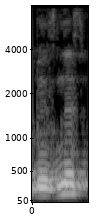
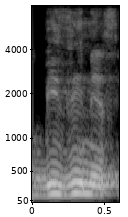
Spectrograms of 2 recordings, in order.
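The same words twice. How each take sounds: First: Said in the usual way. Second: बिजीनेस said in three syllables, bi-zee-ness; business as busy-ness. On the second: Shown as a demonstration. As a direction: sound out busy inside बिजीनेस. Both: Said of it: "कुछ लोग बिजनेस को बिजीनेस कहते हैं".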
